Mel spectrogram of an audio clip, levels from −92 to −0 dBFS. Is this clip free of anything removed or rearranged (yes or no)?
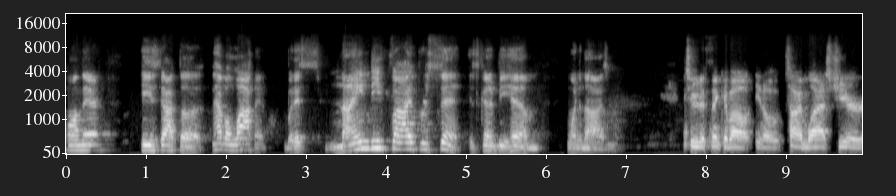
no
